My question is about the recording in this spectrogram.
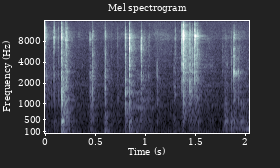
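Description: LEGO plastic bricks and plates clicking and clacking against each other and the tiled surface as they are handled, with several sharp clicks scattered through.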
